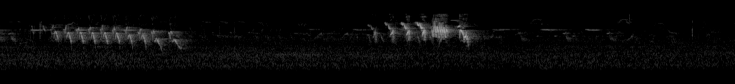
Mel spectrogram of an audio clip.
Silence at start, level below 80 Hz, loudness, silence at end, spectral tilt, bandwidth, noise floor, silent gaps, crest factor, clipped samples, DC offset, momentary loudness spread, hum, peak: 0 s; under -90 dBFS; -27 LUFS; 1.35 s; 8.5 dB/octave; 11.5 kHz; -59 dBFS; none; 24 dB; under 0.1%; under 0.1%; 28 LU; none; -10 dBFS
